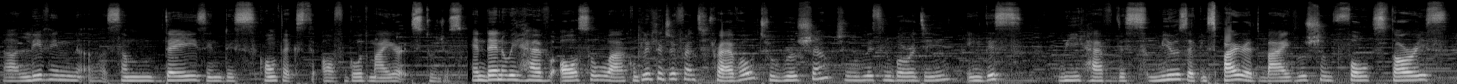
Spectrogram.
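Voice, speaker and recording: Italian-Brazilian-accented woman conductor, low voice. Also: measured pace, a little mellow, soft background music. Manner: thoughtful, searching for words, hums rhythms. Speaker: orchestra conductor. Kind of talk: promotional interview talk.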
